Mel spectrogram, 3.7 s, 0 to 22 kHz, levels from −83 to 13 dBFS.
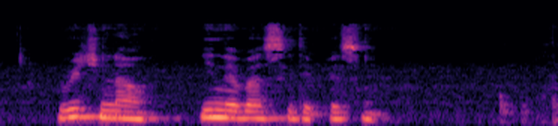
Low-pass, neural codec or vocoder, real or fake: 10.8 kHz; none; real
